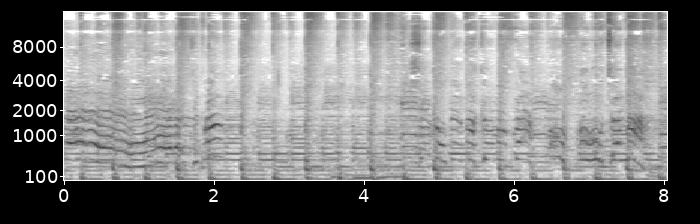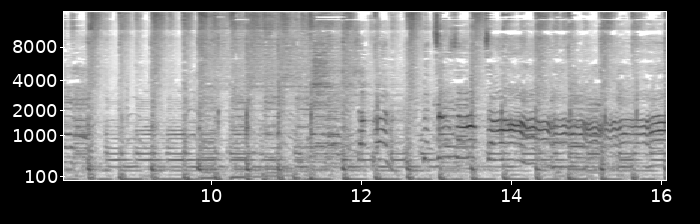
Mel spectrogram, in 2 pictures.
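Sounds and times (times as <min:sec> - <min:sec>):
person singing: 0:00.0 - 0:02.5, 0:04.4 - 0:08.2, 0:11.3 - 0:16.0
drums with steady beat: 0:00.0 - 0:16.0
electric guitars: 0:00.0 - 0:16.0.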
